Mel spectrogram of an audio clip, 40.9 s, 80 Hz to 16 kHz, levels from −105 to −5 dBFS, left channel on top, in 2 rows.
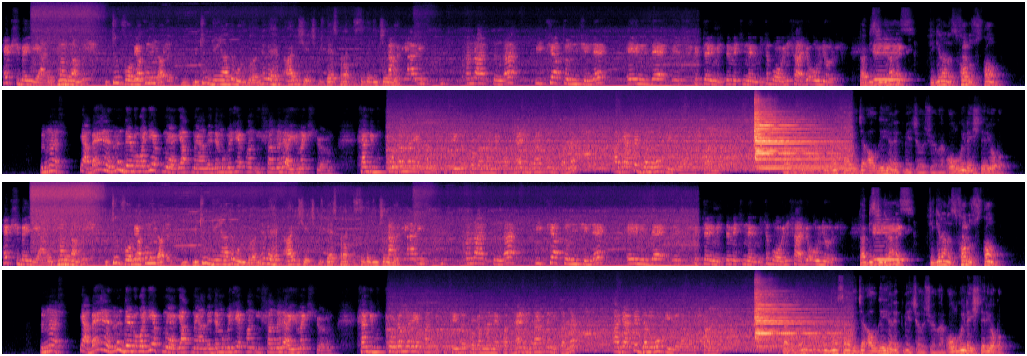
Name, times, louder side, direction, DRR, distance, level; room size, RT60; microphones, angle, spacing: voice 1, 0.0-1.9 2.6-3.3 7.7-8.5 9.2-10.3 10.7-12.1 12.5-16.7 17.4-18.0 19.2-19.3 21.2-21.7 22.0-32.3 32.7-34.9, right 1 dB, 40° right, 0.8 m, -39 dB
sound 1, 0.6-14.0, right 3 dB, 85° right, 0.4 m, -35 dB
voice 2, 0.9-1.5 2.1-7.9 17.2-18.0 18.6-19.9 36.1-40.4, right 3 dB, 70° right, 0.8 m, -37 dB
sound 2, 28.1-37.5, left 5 dB, 85° left, 1.1 m, -33 dB
5.6 x 3.2 x 2.8 m
head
